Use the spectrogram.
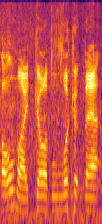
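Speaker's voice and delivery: loud, thrilled gasp of delight; excited outburst. Real, not acted. Gamer watching his dinosaur charge, loud excited outburst. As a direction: burst out watching it sprint.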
